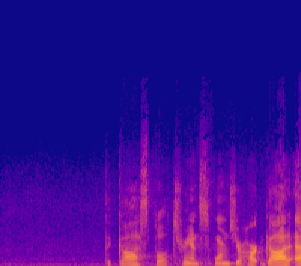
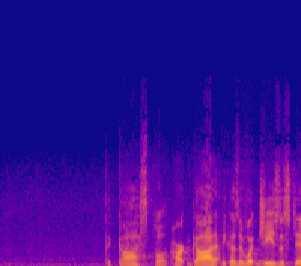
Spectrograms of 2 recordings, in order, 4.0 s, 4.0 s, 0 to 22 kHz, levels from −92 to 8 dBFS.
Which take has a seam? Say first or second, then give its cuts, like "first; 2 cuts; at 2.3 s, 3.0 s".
second; 2 cuts; at 2.3 s, 2.9 s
